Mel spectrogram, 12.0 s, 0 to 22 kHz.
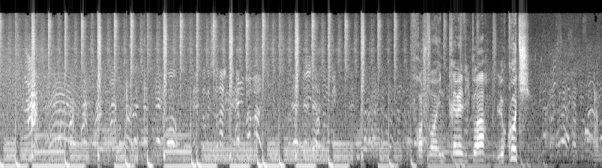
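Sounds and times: music with heavy bass and beat: 0:00.0 - 0:10.0.

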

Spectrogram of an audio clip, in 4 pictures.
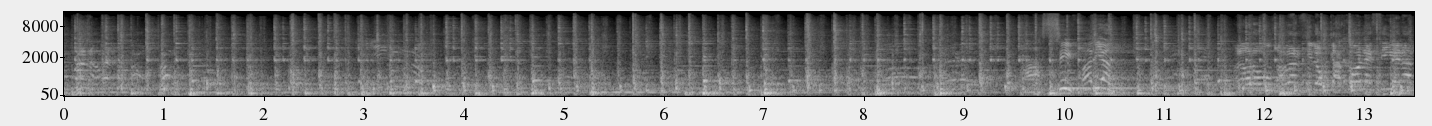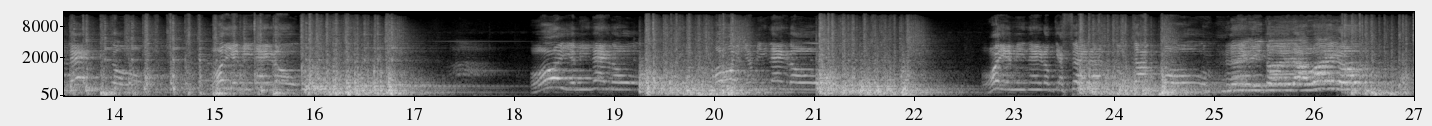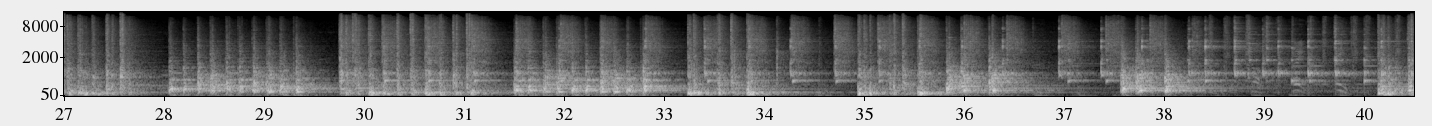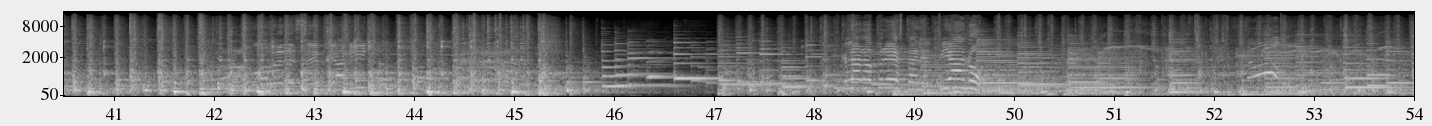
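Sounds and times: cajon and conga drumming: 0:00.0 - 0:17.2, 0:19.2 - 0:22.6, 0:23.4 - 0:25.1, 0:26.2 - 0:46.0, 0:47.0 - 0:54.0
person calling out: 0:48.2 - 0:49.7.

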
